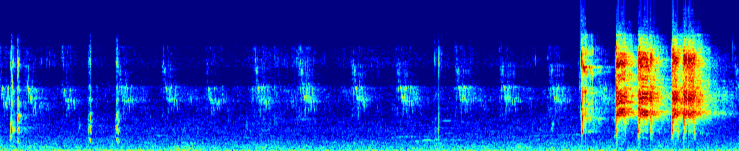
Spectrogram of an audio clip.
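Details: Black francolin (Francolinus francolinus) call: three loud, harsh, grating bursts in quick succession near the end, after several seconds of faint, scattered high chirps.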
